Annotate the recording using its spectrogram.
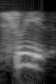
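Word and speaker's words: suite: sweet sweet backseat yeah sweet sweet s-u-i-t-e like the sweet sweet in my back seat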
